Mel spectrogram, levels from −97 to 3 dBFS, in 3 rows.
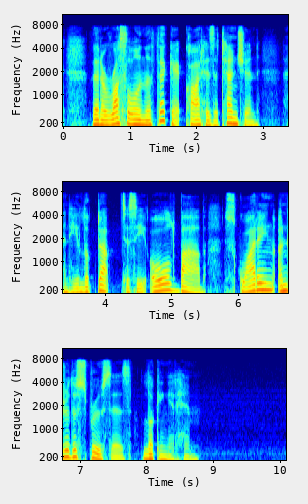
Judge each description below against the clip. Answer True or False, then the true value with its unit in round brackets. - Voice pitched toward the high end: False (140 Hz)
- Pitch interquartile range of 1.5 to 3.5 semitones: False (4.9 semitones)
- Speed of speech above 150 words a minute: False (145 wpm)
